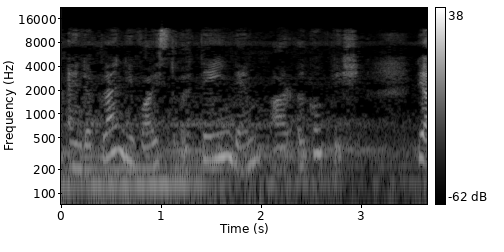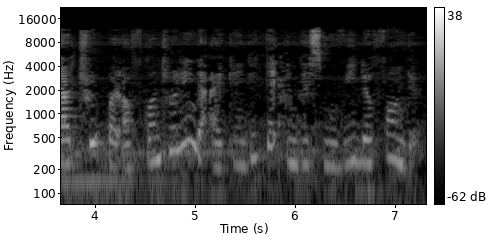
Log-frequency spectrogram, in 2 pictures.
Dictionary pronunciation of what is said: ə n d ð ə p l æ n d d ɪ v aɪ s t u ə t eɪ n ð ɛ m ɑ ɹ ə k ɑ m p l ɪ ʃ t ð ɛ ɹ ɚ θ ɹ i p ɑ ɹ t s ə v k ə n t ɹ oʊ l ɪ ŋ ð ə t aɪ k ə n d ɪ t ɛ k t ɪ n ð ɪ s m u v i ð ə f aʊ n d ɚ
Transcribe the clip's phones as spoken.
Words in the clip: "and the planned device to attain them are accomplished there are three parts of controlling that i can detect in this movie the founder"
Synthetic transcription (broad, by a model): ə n d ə p l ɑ n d d ɪ v aɪ s t u ə t eɪ n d ɛ m ɑ ɹ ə k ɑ m p l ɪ ʃ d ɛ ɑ t ɹ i b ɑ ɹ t ə f k ə n t ɹ oʊ l ɪ ŋ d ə t aɪ k ə n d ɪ t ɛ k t ɪ n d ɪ s m u v i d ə f aʊ n d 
